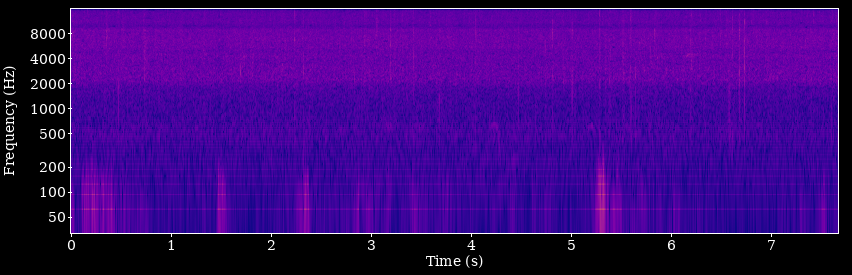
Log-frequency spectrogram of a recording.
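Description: Steady rain falling as an even hiss, with a few heavier drops landing as short low thuds here and there.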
